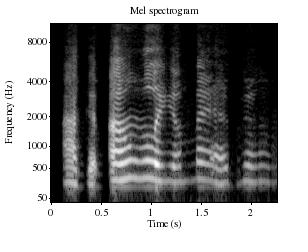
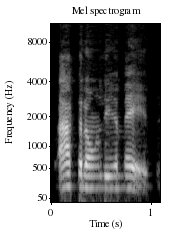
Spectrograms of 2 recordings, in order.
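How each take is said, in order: First: High, drawn-out mimicking voice; slow, raised-pitch imitation; Footbeat. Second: Said in the usual way. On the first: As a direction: stretch it out slowly in a higher put-on voice. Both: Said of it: "in my Footbeat voice".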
